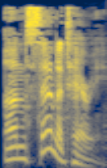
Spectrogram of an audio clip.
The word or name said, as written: unsanitary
